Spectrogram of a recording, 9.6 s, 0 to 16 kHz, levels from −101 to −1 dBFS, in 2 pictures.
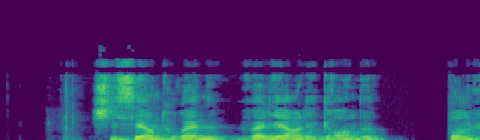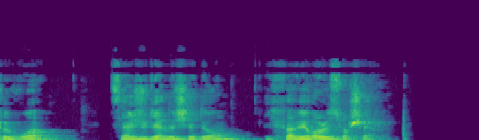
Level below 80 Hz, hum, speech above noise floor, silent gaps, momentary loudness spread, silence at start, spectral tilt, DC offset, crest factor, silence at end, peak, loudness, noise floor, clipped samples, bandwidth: -60 dBFS; none; 49 dB; 4.20-4.46 s, 5.81-5.87 s; 12 LU; 0.65 s; -5 dB/octave; under 0.1%; 18 dB; 0.75 s; -4 dBFS; -22 LUFS; -70 dBFS; under 0.1%; 9.4 kHz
